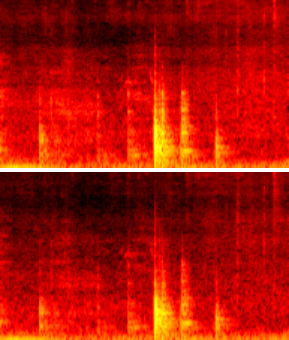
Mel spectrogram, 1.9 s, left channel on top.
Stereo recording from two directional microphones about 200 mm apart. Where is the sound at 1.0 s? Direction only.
5° left (ahead or behind).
